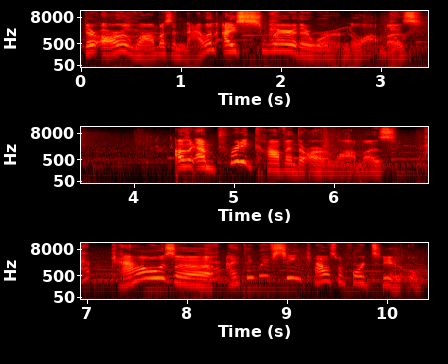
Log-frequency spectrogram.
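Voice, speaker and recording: A streamer chatting casually over a game, rambling and emphatic. The medium-pitched voice swoops around a lot, with faint music behind it. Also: sing-song, a little slow, vocal fry, a bit bright. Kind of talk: casual gaming stream commentary.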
